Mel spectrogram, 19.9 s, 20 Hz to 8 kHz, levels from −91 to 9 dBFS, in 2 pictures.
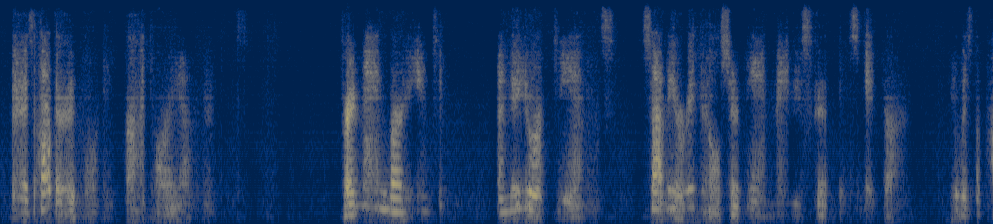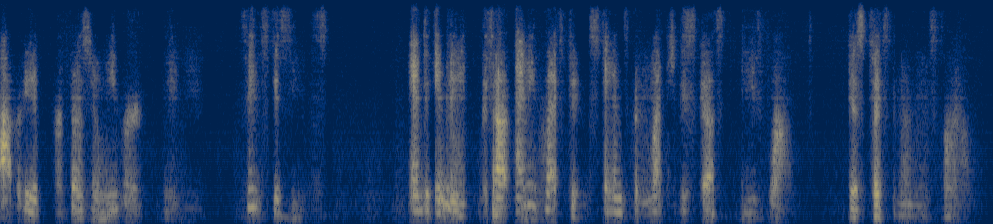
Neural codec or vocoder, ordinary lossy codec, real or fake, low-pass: codec, 44.1 kHz, 0.9 kbps, DAC; Opus, 32 kbps; fake; 7.2 kHz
